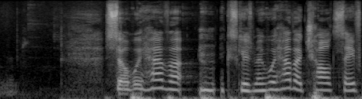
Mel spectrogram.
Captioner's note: clears throat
